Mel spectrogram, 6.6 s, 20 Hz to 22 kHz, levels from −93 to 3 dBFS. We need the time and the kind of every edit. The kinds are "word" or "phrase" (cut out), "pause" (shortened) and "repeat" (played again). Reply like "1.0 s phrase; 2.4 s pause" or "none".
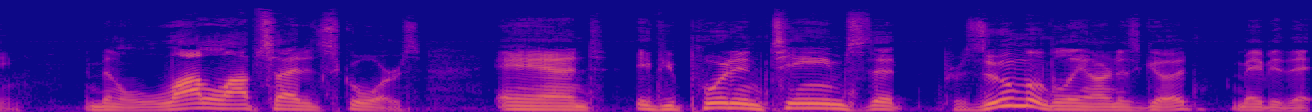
3.1 s pause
